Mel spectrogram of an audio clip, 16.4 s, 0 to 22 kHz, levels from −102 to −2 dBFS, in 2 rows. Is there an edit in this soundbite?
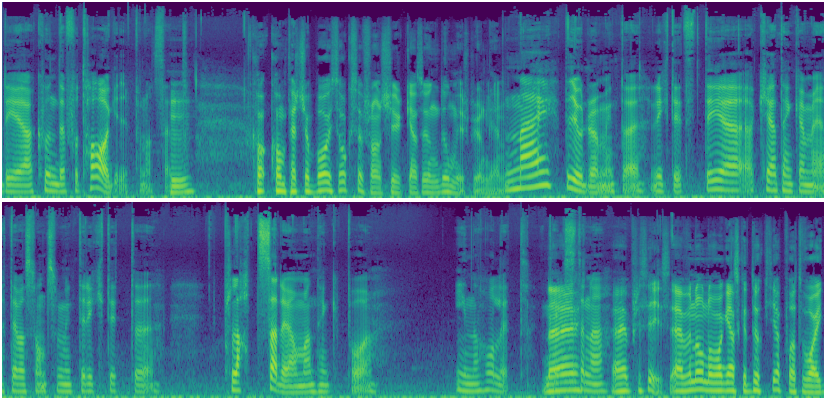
no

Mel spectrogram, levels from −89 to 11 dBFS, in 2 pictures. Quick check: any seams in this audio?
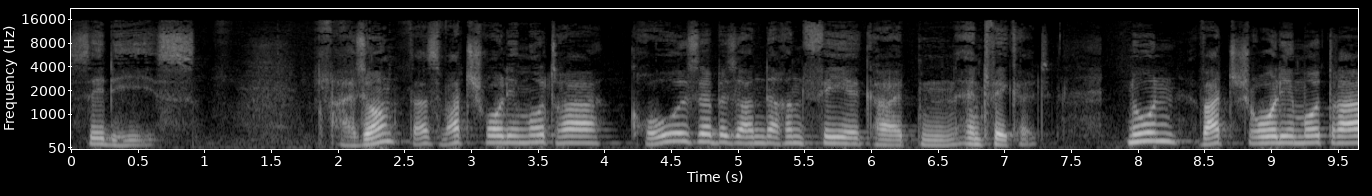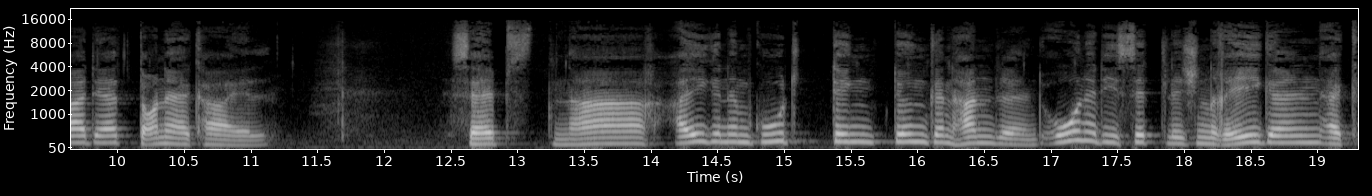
yes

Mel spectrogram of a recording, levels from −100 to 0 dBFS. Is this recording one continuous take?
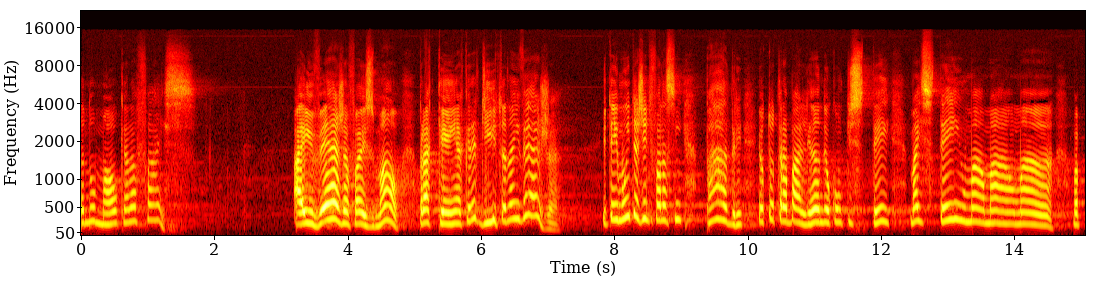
yes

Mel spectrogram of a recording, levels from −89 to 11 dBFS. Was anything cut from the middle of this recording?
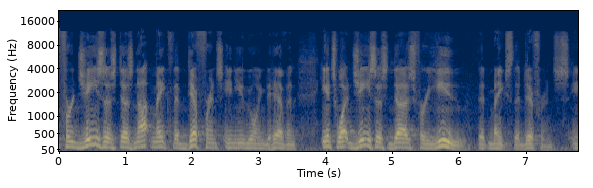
no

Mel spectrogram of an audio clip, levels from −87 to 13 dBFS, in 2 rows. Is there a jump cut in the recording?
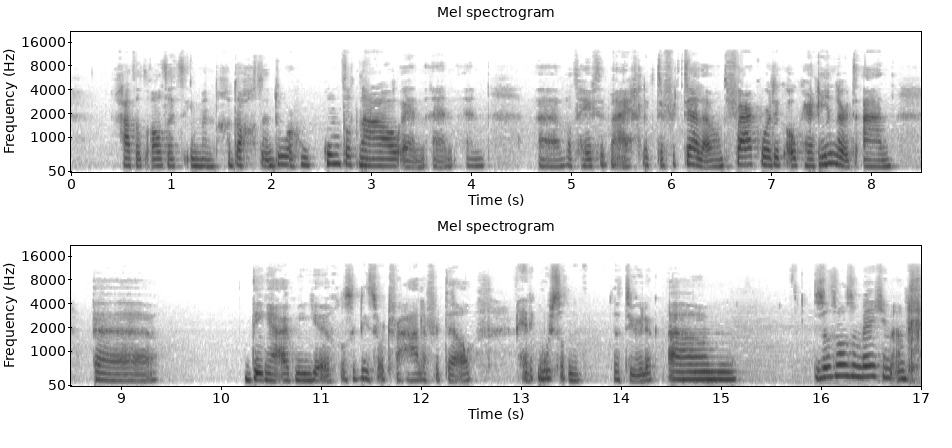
yes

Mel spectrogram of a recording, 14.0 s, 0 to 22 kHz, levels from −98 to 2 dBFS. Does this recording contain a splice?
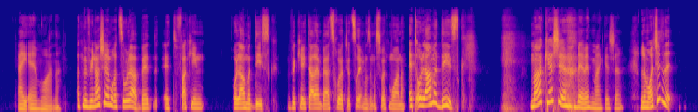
yes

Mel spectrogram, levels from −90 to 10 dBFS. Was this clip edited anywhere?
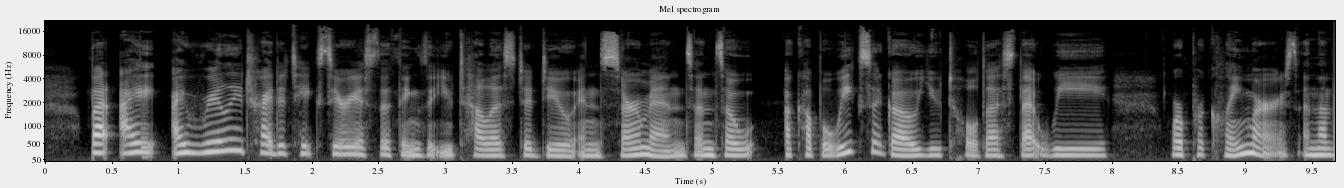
no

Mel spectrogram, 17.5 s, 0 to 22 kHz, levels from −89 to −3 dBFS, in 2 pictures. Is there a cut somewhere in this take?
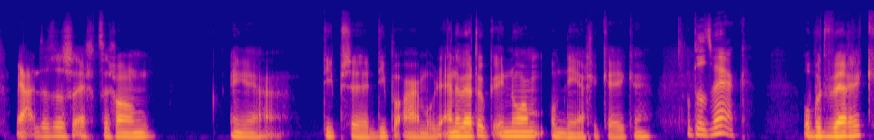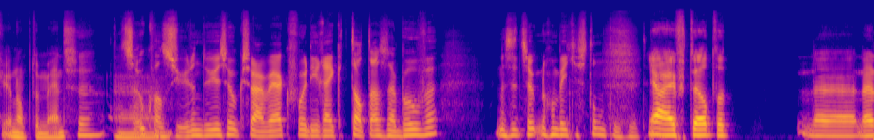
no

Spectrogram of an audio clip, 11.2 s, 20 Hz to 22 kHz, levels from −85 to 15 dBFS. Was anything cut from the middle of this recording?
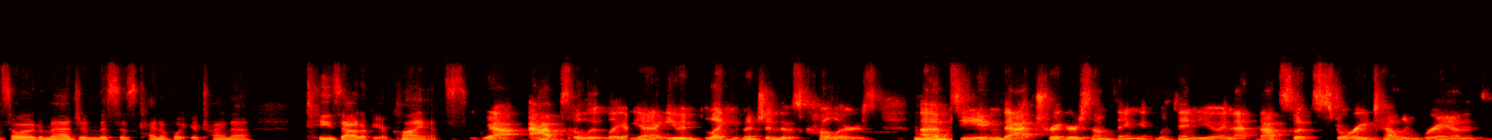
yes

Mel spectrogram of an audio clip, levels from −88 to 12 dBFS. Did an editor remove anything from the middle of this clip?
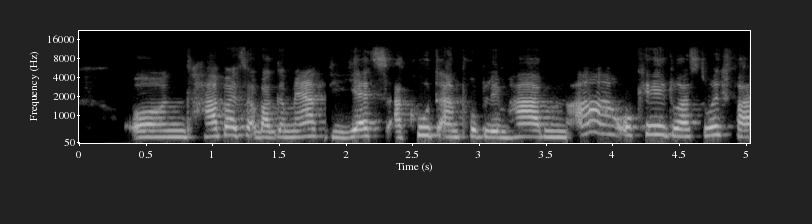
yes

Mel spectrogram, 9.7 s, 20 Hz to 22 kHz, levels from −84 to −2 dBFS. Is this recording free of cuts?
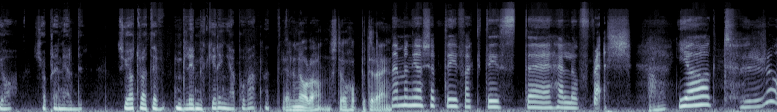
yes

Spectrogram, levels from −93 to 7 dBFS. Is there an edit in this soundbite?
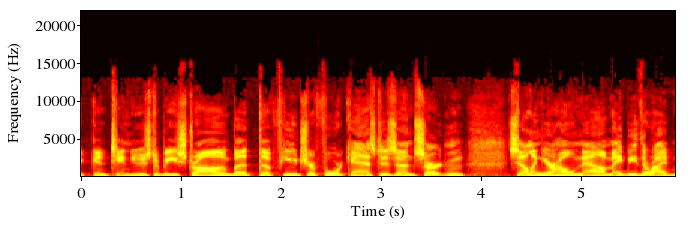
no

